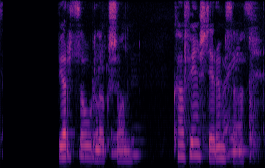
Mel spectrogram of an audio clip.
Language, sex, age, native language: Icelandic, male, 12, Icelandic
